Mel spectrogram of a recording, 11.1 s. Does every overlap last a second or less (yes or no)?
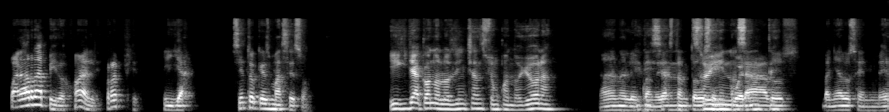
no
